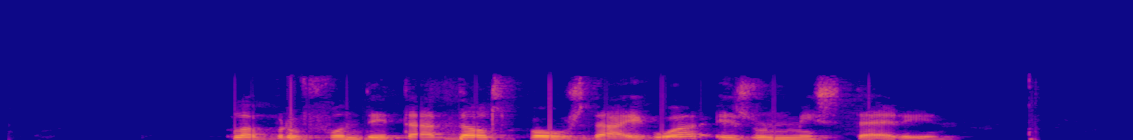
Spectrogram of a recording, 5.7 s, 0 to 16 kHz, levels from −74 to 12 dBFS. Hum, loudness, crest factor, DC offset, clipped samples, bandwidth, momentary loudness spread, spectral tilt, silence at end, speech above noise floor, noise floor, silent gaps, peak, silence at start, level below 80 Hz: none; -18 LUFS; 18 dB; under 0.1%; under 0.1%; 7.6 kHz; 6 LU; -5.5 dB/octave; 0.5 s; 57 dB; -75 dBFS; none; -2 dBFS; 1.15 s; -52 dBFS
